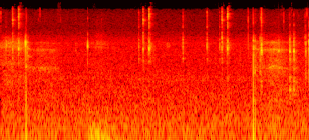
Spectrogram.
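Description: Sparse, quiet computer mouse clicks, single and in short bursts, tapping out at irregular intervals against a low hiss with no talking.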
